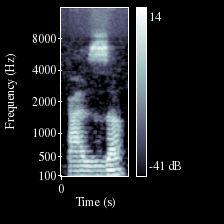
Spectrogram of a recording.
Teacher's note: entremig de vocals equival a una S sonora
